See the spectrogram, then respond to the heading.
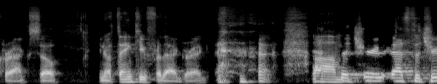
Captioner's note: laughs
